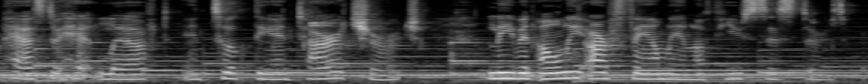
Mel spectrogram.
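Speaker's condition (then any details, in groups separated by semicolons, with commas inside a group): No condition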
